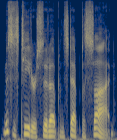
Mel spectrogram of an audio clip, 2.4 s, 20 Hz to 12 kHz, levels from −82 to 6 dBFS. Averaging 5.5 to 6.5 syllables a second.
No: 5.2 syllables/s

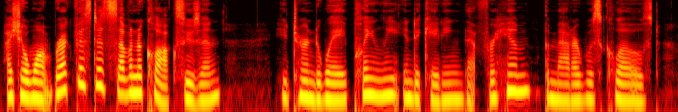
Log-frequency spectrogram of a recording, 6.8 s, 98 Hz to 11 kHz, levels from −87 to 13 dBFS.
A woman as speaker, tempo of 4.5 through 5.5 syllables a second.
Yes: female; 5.3 syllables/s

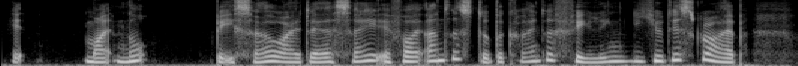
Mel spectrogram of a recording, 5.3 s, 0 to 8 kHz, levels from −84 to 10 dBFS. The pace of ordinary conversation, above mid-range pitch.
Yes: average, 190 wpm; high, 220 Hz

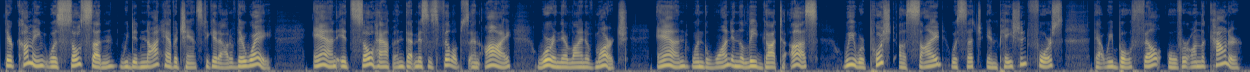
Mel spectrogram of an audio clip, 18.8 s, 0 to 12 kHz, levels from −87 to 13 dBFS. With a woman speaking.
Yes: female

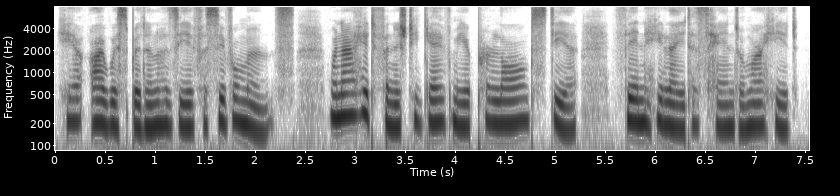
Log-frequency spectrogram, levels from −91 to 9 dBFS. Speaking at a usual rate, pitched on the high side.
No: fast, 215 wpm; high, 200 Hz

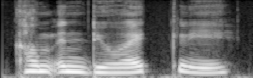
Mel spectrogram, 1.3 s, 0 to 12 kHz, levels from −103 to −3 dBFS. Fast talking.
No: average, 140 wpm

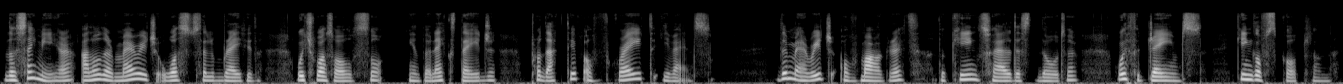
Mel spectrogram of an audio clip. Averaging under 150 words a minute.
Yes: average, 140 wpm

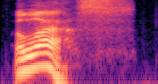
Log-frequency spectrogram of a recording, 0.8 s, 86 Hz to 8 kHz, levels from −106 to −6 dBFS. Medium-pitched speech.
Yes: medium, 175 Hz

